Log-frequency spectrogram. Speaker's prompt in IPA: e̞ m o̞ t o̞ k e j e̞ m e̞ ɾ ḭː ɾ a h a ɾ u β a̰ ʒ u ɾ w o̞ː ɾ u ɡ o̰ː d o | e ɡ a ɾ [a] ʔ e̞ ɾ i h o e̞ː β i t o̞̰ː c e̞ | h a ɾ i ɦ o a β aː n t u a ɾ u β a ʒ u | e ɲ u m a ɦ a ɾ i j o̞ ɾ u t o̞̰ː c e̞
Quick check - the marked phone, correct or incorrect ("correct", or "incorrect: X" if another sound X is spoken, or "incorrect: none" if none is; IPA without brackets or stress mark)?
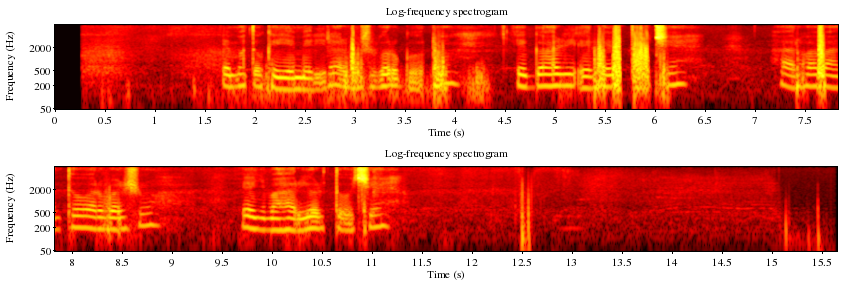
incorrect: i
